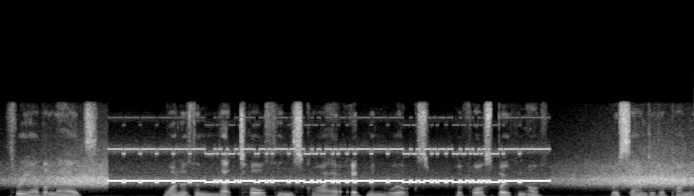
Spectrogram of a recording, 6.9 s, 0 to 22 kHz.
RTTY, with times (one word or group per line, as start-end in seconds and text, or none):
2.5-3.0 CQ
3.2-3.5 CQ
4.2-4.5 CQ
4.7-5.0 DE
